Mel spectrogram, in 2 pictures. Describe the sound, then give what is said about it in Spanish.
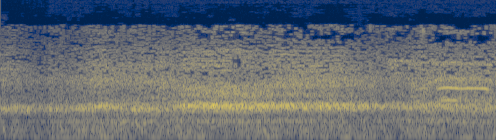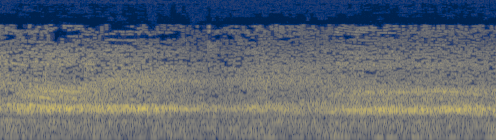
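A dense stadium crowd of fans in Monterrey shouts and chants at Messi in a continuous, loud roar that swells and dips in waves, with no distinct words standing out. “Vamos a escuchar lo que le gritaban a Messi los aficionados tan decentes de Monterrey.”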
